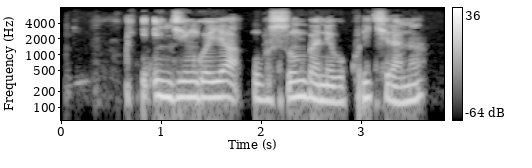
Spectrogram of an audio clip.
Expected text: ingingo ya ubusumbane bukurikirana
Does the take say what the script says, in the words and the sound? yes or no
no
